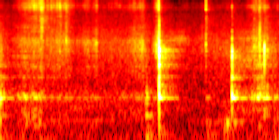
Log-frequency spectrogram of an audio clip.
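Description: A ceramic knife slices through a raw russet potato being cut into French fries, giving two crisp, close chops against a quiet kitchen background with faint rubbing between strokes.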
